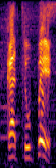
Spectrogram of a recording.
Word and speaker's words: Catupé: Catupé, con, acento en la E final, palabra aguda con acento en la E, Catupé. Y se pusieron y se mataron poniéndole Catupé Cumachu.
